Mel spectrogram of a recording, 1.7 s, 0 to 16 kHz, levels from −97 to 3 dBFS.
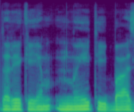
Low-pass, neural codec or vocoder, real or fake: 14.4 kHz; vocoder, 44.1 kHz, 128 mel bands, Pupu-Vocoder; fake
